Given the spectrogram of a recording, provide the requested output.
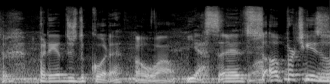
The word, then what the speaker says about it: Paredes de Coura: Because how do you pronounce it? Paredes de Coura.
